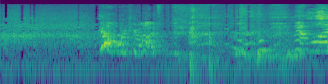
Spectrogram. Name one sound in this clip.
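A young woman laughs and talks loudly close by.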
